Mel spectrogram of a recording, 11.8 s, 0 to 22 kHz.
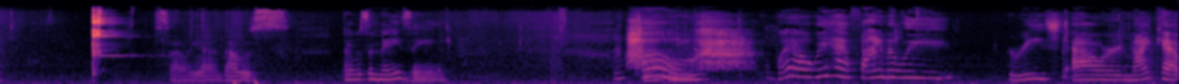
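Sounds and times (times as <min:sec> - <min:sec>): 
glasses clinking in a toast: 0:01.0 - 0:01.6
speech: 0:01.7 - 0:02.8, 0:03.4 - 0:04.6, 0:06.2 - 0:11.7.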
